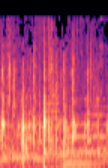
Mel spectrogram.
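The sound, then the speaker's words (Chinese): Hooves of two black horses clip-clop at a steady trotting rhythm as they pull a carriage, sharp hollow knocks repeating over a low rumbling background. “几分钟后，一阵马蹄声传到了他们的耳朵里，原来是两匹漂亮的黑马拉着一辆马车，车上坐着两位夫人，他们裹着皮衣，雍容华贵。”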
